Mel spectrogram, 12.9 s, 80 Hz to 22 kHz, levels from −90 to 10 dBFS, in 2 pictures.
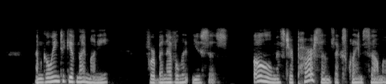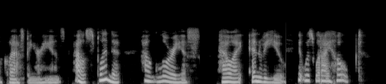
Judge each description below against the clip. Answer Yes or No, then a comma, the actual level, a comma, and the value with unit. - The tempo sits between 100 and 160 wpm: Yes, average, 140 wpm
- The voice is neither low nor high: Yes, medium, 180 Hz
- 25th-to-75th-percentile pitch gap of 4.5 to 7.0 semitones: Yes, average, 4.9 semitones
